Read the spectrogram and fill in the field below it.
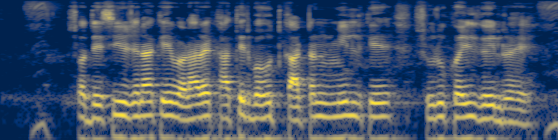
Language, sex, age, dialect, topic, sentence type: Bhojpuri, male, 18-24, Western, agriculture, statement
